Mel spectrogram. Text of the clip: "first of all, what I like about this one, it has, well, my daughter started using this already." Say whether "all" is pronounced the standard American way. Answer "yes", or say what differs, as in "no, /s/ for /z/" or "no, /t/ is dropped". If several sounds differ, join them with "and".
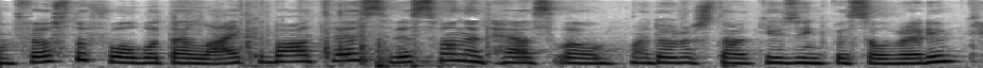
yes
